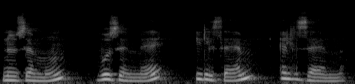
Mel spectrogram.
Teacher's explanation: you listen to a Z sound because we have a consonant and then a vowel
